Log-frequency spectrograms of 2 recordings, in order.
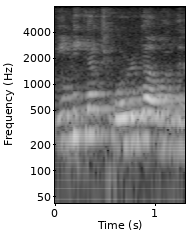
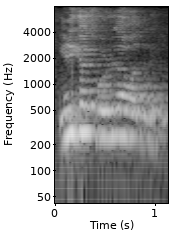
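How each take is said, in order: First: It is said in a sweet, gentle tone. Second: It is said in a harsh, commanding tone. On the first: It sounds like a kind request. The speaker calls it right. "இன்னும் கொஞ்சம் voice ஸ்வீட்டா வச்சு சொல்லுங்க" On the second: It sounds like an order. The speaker calls it wrong. "அம்மா இப்படி இல்லைம்மா"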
